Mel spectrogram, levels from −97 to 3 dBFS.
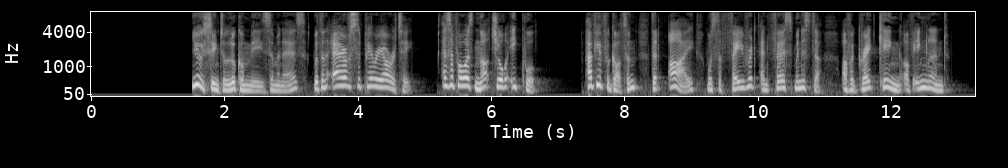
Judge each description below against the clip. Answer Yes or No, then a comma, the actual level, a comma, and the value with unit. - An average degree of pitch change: No, wide, 6.9 semitones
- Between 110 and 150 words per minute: No, average, 165 wpm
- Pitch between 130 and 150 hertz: No, high, 190 Hz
